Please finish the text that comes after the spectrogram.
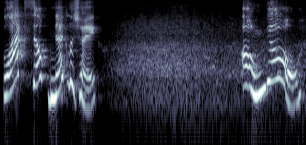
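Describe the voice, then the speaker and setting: A woman playing a wry schoolteacher with quick deadpan asides in a vintage radio sitcom style. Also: high voice, a little hiss or hum, heavily acted. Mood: flustered, dry.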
